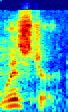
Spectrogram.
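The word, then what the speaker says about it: Wooster: like it was like where he worked which we're not going to whatever but I can totally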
